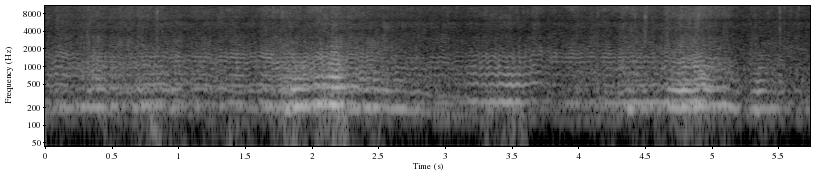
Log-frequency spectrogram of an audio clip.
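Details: Hive interior with honey bees producing a thick, low drone, rising in intensity around the middle and again near the end as bees fly close.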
